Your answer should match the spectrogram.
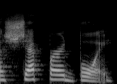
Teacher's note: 양측이 소년이죠. 셰퍼 할 때이 ph는 원래는 phone처럼 f 발음을 하는데요. 여기서는 p 발음으로 h 발음이 묵음됩니다.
